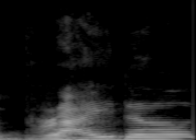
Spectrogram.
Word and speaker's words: bridle: them are called right this word is pronounced exactly the same as this they are both pronounced bridal bridal so please be careful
